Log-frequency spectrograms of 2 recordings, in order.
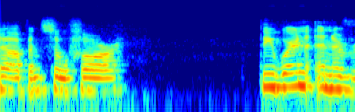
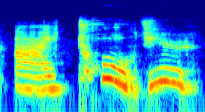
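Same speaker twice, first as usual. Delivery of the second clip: gasped out; slower than usual. Acted. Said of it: "Hermione gasped".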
